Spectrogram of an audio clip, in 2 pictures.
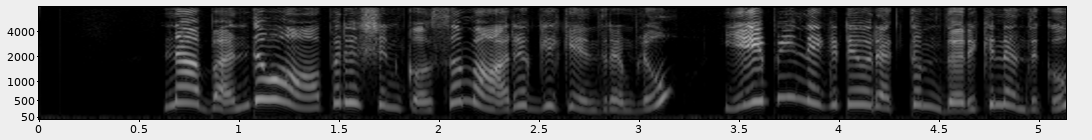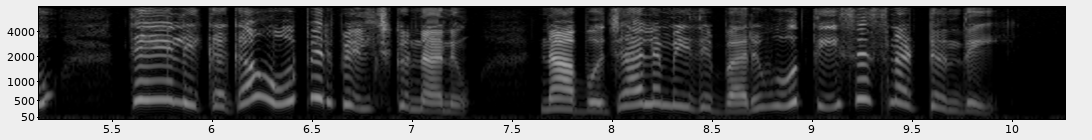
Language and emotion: Telugu, happy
